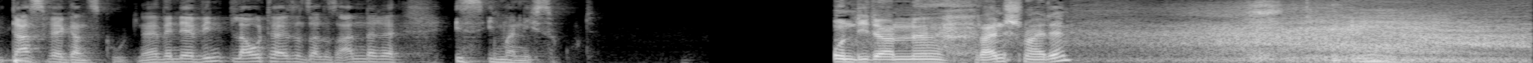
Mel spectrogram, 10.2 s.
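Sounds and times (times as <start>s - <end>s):
speech: 0.1s - 3.8s, 5.6s - 7.5s
cars driving past on road: 7.2s - 10.2s.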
